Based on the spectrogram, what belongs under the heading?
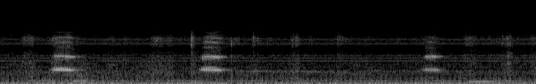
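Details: Night calling of Siberian cranes in the Oka Biosphere Reserve: three brief, pure whistled notes with a gentle downward slur, spaced roughly two seconds apart, against a constant low background hum.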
